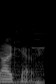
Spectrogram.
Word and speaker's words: octtower: If you don't know who I am already, that's how I always pronounce it. If you don't even know how I pronounce my fucking name, it's octtower.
